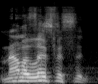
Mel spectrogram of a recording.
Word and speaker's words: Maleficent: Maleficent.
